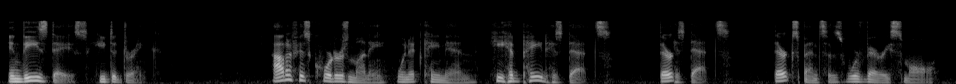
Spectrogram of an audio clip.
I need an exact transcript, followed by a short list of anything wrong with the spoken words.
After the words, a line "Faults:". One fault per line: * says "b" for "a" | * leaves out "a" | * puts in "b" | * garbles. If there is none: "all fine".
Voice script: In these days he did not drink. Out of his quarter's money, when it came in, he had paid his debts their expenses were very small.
In these days he did drink. Out of his quarter's money, when it came in, he had paid his debts their his debts their expenses were very small.
Faults:
* leaves out "not"
* puts in "his debts their"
